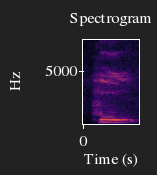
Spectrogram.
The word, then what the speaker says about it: who: Who? W, silent letter.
